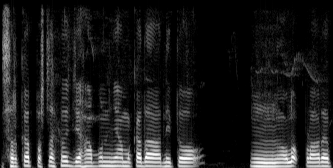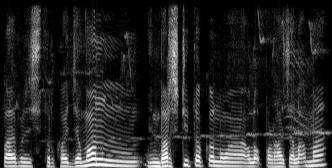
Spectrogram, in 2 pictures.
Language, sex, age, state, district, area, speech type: Santali, male, 60+, West Bengal, Purulia, rural, spontaneous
